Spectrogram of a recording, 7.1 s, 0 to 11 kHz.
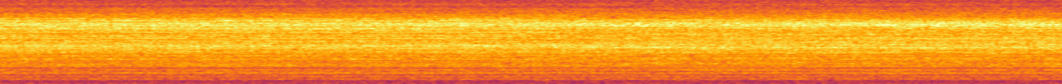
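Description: Steady hiss of compressed air rushing through the venturi of a Schwaben coolant vacuum refill tool, pulling vacuum on a car's cooling system as it nears minus 22 inHg.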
